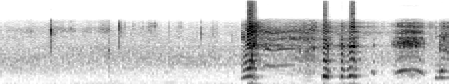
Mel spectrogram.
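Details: Kitty, a pet cat guarding her apples, utters a few short harmonic meows, one arching up and down, after a quiet start with faint background hum.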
